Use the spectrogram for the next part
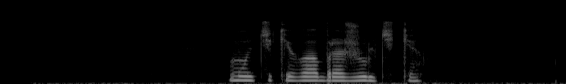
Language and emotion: Russian, neutral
